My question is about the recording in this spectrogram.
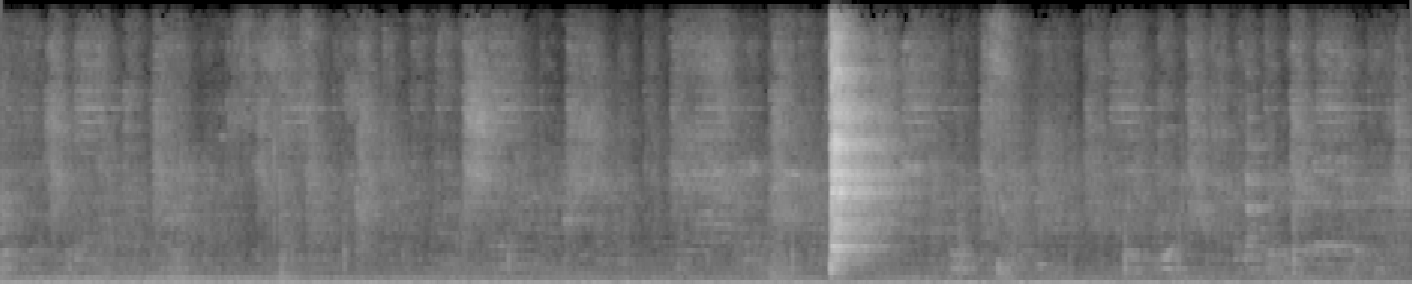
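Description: Steady low hum of a large indoor hall, with background music and faint voices. One loud, sharp crack about eight seconds in.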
